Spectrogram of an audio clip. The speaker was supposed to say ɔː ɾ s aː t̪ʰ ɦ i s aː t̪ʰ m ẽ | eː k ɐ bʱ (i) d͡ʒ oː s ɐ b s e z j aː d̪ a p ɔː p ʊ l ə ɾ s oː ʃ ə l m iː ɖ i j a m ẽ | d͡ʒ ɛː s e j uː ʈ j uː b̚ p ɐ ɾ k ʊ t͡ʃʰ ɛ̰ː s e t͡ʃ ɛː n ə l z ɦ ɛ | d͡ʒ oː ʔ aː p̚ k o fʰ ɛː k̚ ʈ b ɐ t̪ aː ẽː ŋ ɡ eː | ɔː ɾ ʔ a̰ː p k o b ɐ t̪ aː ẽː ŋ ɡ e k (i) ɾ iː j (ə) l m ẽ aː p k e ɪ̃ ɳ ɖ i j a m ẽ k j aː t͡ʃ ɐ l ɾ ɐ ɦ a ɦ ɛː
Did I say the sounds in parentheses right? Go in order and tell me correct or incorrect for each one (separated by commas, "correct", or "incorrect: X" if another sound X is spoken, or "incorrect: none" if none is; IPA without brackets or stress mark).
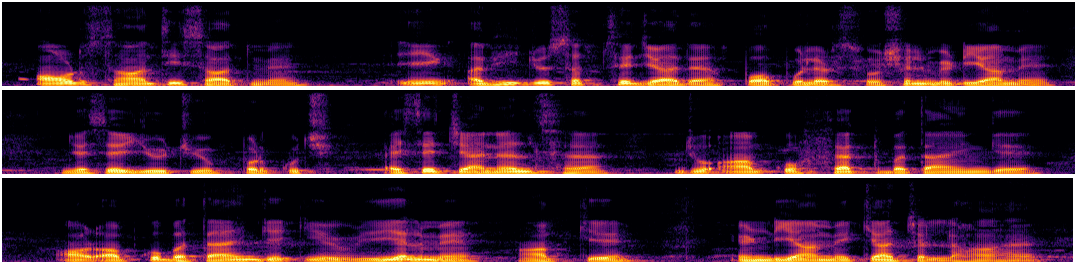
correct, correct, correct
